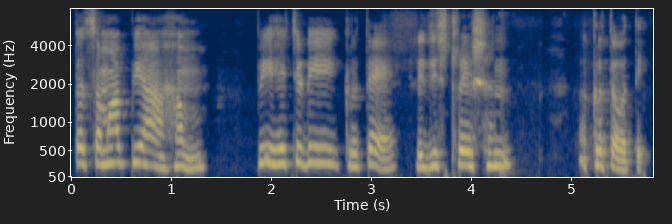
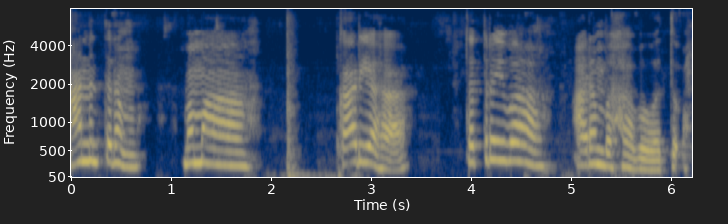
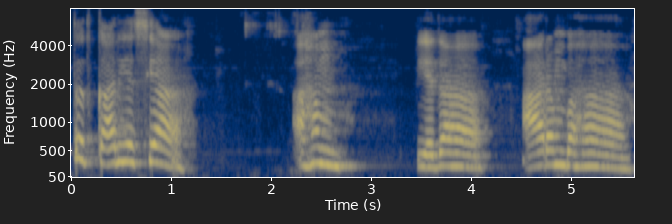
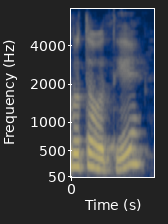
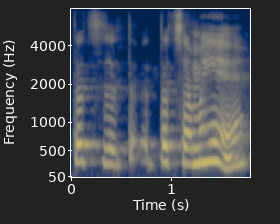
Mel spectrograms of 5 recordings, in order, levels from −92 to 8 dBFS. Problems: none marked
